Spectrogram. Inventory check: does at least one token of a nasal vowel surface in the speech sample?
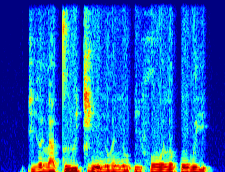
no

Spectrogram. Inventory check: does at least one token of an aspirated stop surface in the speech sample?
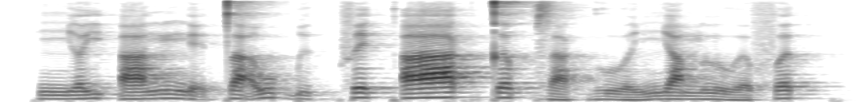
no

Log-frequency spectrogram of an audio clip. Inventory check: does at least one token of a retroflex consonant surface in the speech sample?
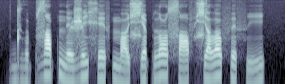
yes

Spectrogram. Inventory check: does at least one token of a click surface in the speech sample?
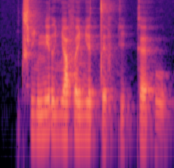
no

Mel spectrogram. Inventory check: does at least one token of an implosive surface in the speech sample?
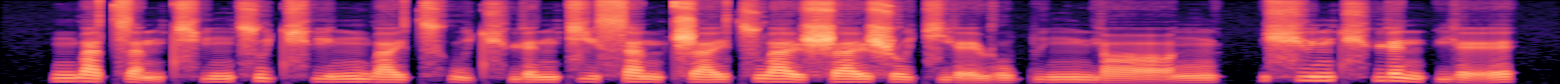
no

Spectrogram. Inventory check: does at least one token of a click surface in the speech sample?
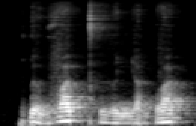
no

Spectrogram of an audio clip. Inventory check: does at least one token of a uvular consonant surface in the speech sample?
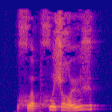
yes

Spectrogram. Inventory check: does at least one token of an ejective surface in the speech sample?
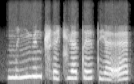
no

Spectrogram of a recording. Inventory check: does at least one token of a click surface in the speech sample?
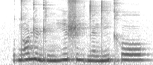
no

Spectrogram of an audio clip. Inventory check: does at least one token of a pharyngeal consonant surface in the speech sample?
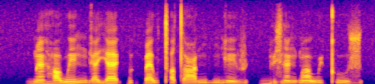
yes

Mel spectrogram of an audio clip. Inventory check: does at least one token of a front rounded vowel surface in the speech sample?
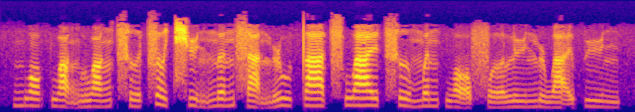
yes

